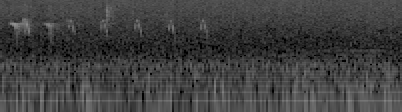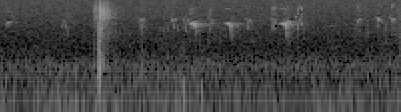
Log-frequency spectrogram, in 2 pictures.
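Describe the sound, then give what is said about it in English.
Several birds chitter in short, high, scattered calls as they come down into low deciduous trees around a camp, over a steady low rumble, with one sharp louder click or snap partway through. “And they're coming down, chittering.”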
